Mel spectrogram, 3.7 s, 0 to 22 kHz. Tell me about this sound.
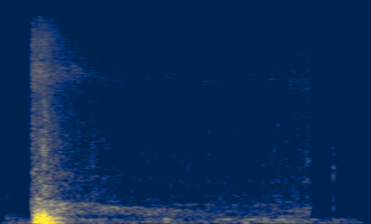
Balloon - Deflate 06
Fun with balloons :)
Recorded with a Beyerdynamic MC740 and a Zoom H6.
Air, Balloon, Gas, Pressure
